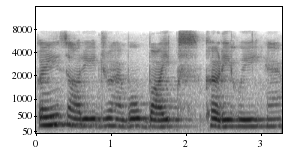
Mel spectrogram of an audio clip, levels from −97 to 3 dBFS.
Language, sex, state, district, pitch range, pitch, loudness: Hindi, female, Himachal Pradesh, Shimla, 200-215 Hz, 210 Hz, -14 LUFS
